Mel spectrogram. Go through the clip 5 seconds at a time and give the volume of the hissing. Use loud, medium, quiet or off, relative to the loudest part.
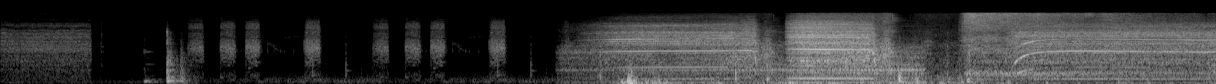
medium, loud, loud.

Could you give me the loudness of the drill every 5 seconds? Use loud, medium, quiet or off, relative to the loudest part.
off, loud, loud.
